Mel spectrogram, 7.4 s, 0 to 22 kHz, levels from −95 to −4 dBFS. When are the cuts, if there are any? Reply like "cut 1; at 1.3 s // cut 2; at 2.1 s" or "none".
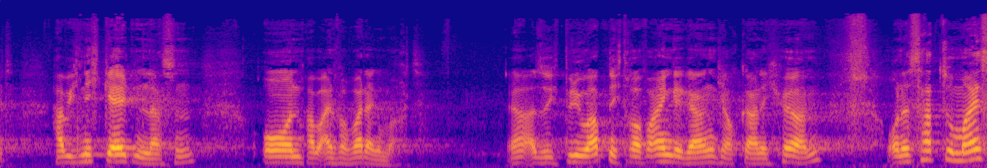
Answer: cut 1; at 2.3 s // cut 2; at 5.4 s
